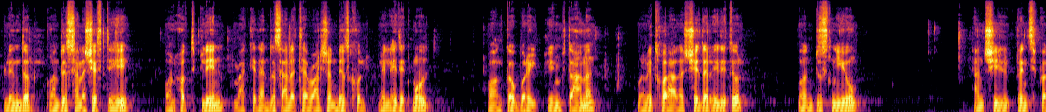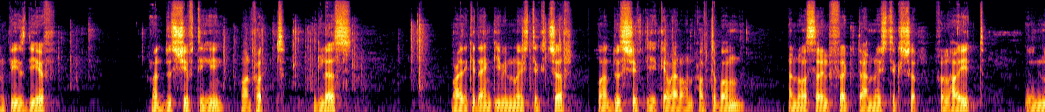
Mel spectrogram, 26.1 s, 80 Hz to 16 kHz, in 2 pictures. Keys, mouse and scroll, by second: 0.4 click, 1.3 shift+a, 3.6 Tab, 5.9 s, 7.6 Tab, 7.9-8.9 drag, 11.6 click, 12.2 click, 13.9 x, 15.2 shift+a, 18.9 shift+a, 20.9 shift+a, 23.5-25.0 drag, 26.0-26.1 drag.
